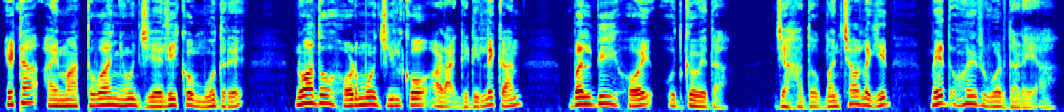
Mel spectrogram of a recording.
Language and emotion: Santali, neutral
